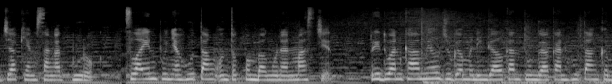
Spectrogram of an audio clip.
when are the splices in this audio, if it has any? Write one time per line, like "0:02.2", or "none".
0:01.1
